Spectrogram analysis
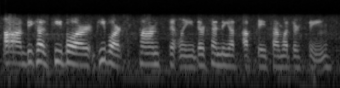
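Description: Crowd noise sits behind a woman whose fairly low voice stays steady in tone as she talks a little fast. Calling in on a jail phone line, she chats casually and swears a lot, all over a noisy, narrowband telephone connection.

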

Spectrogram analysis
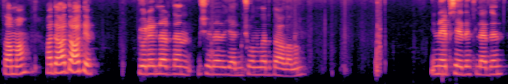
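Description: A woman playing a football video game, commenting and shouting at her players. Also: a little high, steady tone, normal speed, long pauses. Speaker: gaming streamer.

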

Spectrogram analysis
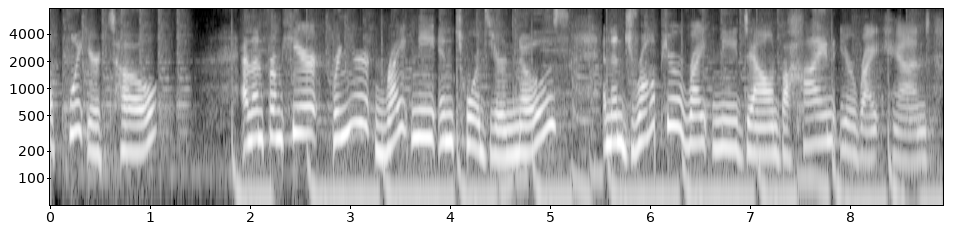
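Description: A woman's voice: on the high side, a little mellow. A woman in her thirties, a fitness trainer, guiding a yoga flow with encouraging, upbeat cues in a large indoor gym studio. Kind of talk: guided yoga instruction.

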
